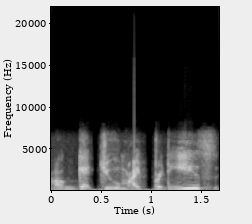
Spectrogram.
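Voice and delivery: hunched over, crooning like a witch; wicked witch voice. Shown as a demonstration. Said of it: "that wicked witch voice".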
